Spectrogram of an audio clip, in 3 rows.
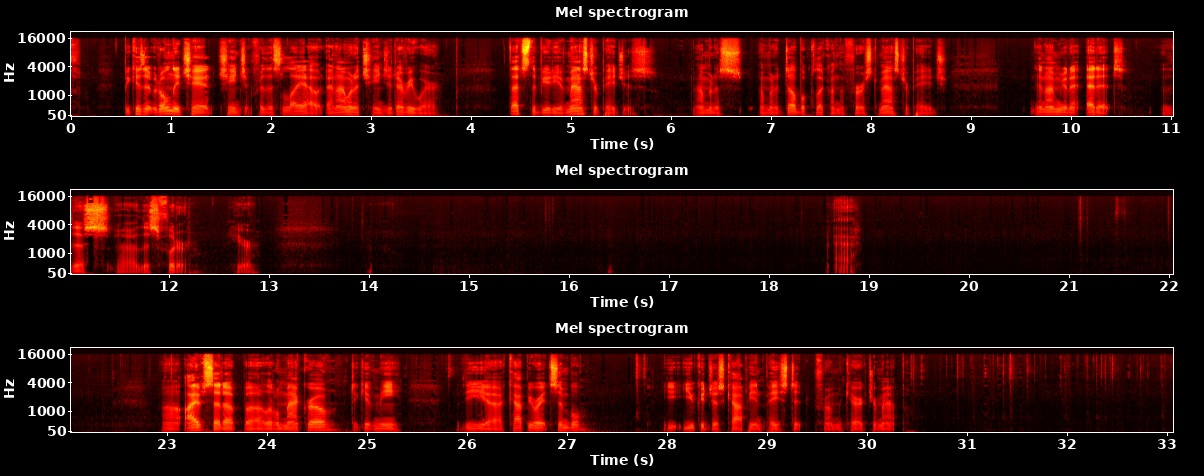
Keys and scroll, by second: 10.5 z, 21.5 BackSpace, 23.0 space, 25.8 ctrl+alt+shift+c, 27.7 space, 28.6 2, 30.5-33.0 typing.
